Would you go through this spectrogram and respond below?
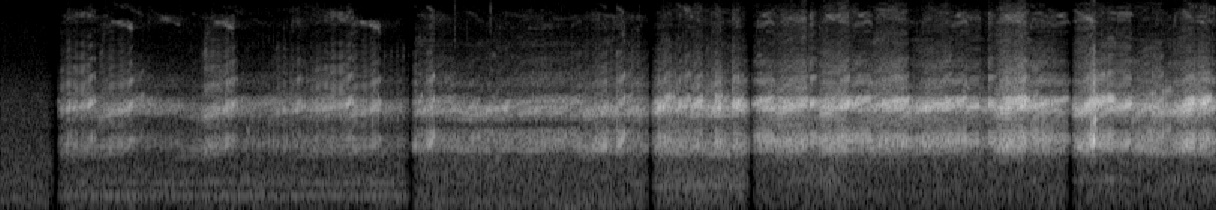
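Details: Many male Pacific chorus frogs (Pacific tree frogs) in spring call from a pond on a ranch in southwestern Oregon, a dense mating chorus of overlapping raspy two-part croaks to attract mates.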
